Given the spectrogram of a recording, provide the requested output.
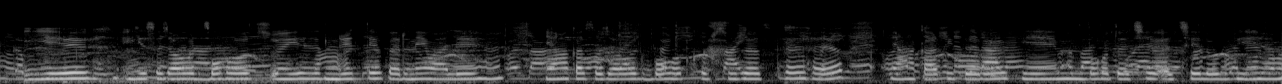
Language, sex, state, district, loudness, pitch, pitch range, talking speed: Hindi, female, Chhattisgarh, Sarguja, -25 LUFS, 255 Hz, 250-265 Hz, 105 wpm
